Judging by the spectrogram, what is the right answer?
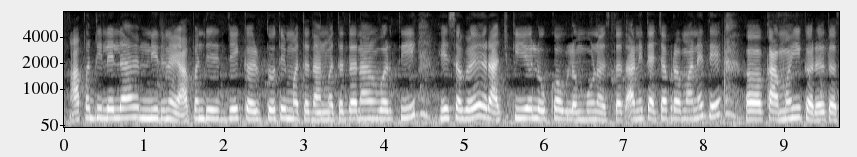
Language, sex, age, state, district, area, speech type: Marathi, female, 18-30, Maharashtra, Solapur, urban, spontaneous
